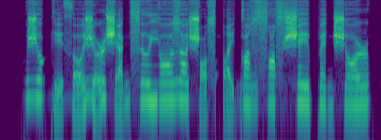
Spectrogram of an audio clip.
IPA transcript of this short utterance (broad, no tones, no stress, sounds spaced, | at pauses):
ʒ ɔ k ḛ θ ɔ̰ ʒ ɔ̰ ɭ ʃ a̰ ɡ s ɤ j ɔ z ɒ ʃ ɔ̰ sˤ ʔ ḛ ɡ ɒ z sˤ ɤ sˤ ʃ e p ɛ ɡ ʃ ɔ ɭ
